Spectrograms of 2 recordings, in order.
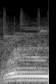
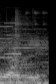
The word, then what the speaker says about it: Rouge: Thank you, Rogi. Rogi the vet. It's called Rouge. What are you doing? I don't know. That's how you pronounce it. It's Rouge. It's French. It's French.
